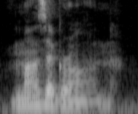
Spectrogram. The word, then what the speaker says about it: mazagran: And the drink was a mazagran. – Are you sure you're pronouncing that correctly? – I am totally sure.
